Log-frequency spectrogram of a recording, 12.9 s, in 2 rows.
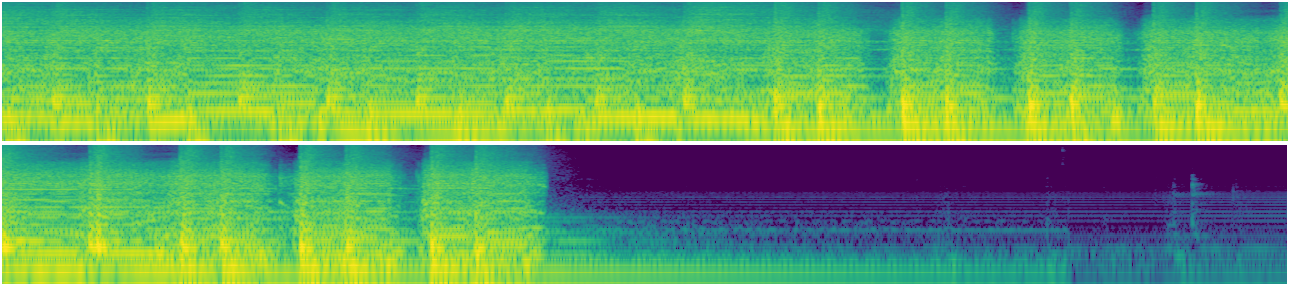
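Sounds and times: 
guitars: 0:00.0 - 0:09.2.

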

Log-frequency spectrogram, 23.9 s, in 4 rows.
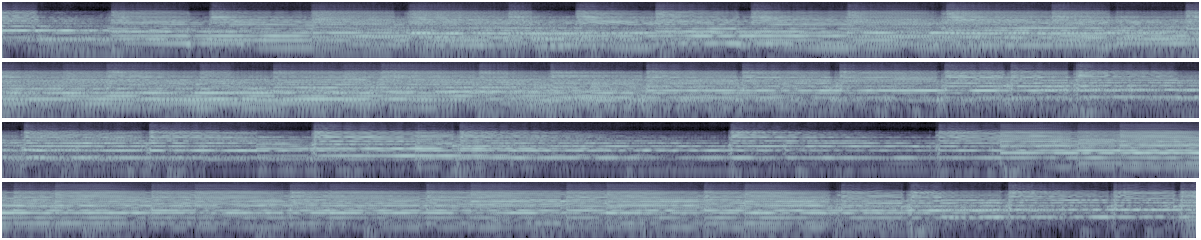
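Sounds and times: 
guitar recorded with SM57 microphone: 0:00.0 - 0:23.9.

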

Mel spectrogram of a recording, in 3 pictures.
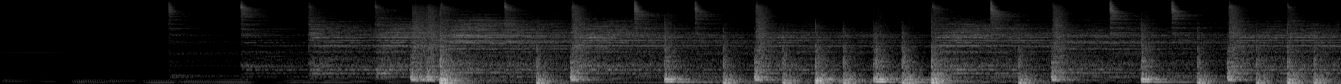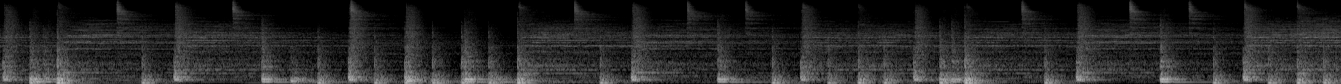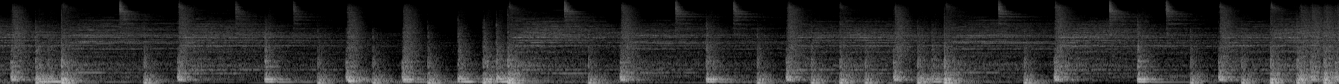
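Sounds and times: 
drums recorded with PZM omni stereo microphones: 0:01.7 - 0:40.2.

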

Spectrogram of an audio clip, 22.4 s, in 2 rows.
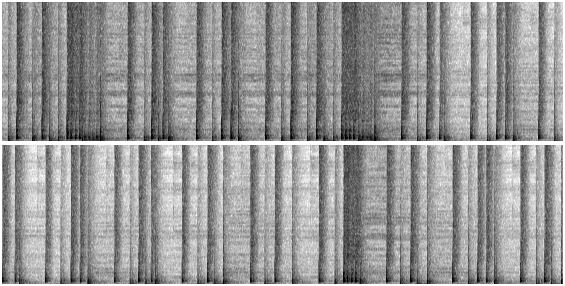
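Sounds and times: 
snare drum hits: 0:00.0 - 0:17.0, 0:17.6 - 0:22.4.

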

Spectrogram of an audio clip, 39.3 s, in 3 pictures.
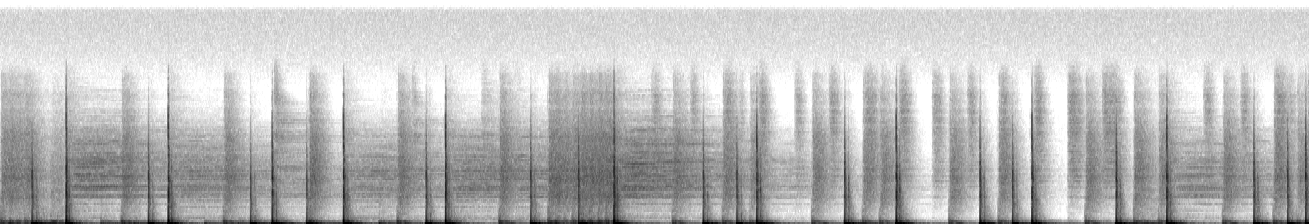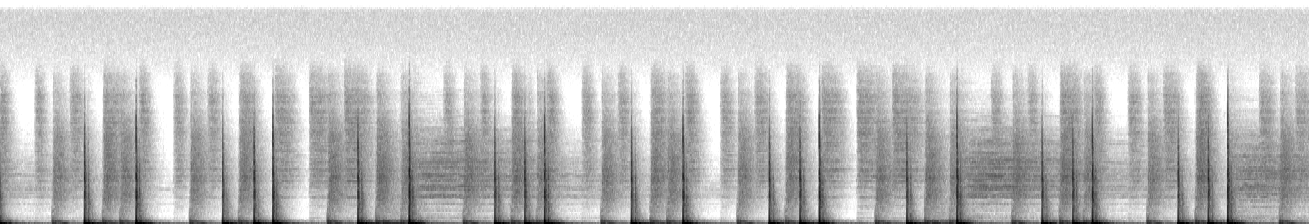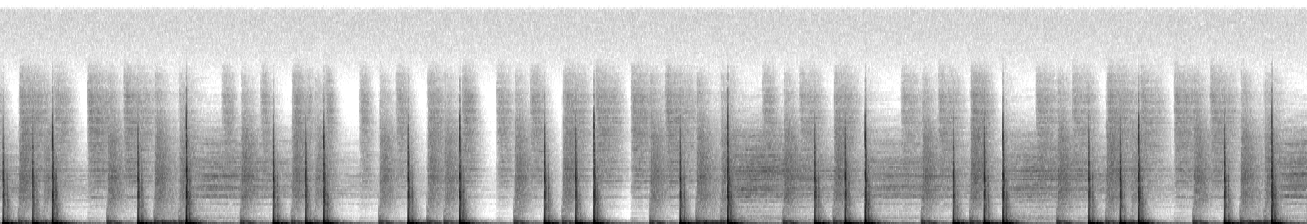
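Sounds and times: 
mono drums: 0:00.0 - 0:39.2.

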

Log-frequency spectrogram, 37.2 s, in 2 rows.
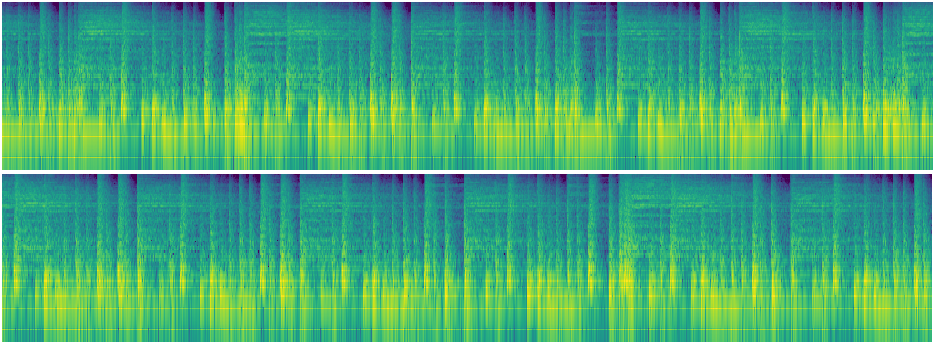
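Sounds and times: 
drums: 0:00.0 - 0:37.2.

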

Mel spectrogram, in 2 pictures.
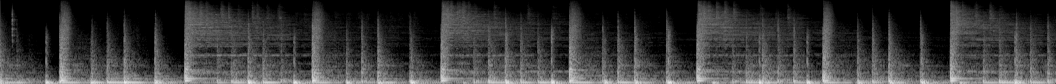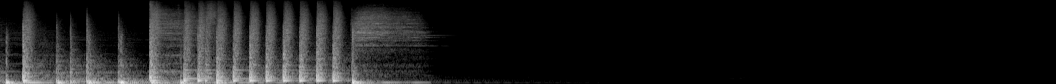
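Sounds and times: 
drums: 0:00.0 - 0:14.9.

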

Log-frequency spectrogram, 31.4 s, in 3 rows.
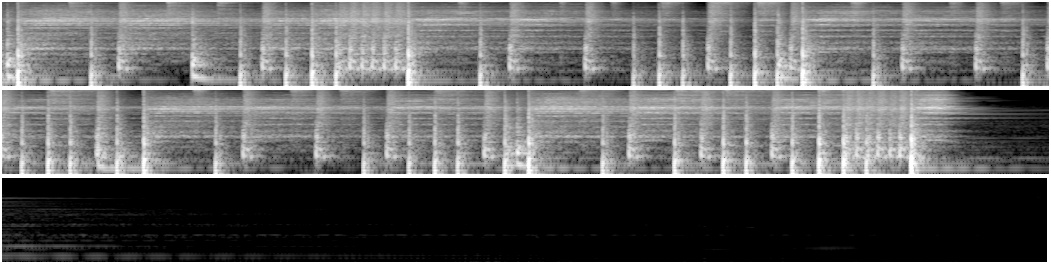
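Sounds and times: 
drums: 0:00.0 - 0:20.3.

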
